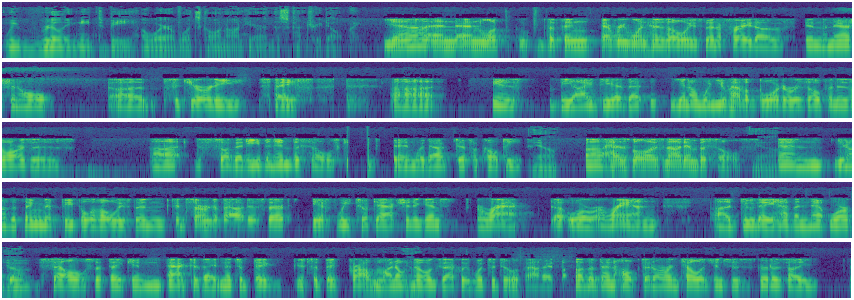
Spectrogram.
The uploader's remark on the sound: joins the show by phone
